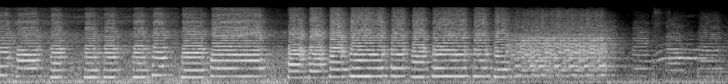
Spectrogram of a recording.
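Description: Tour bus's multi-tone 'telolet' horn playing a quick tune of stepped notes for about six seconds. Near the end a softer horn tone rises, holds and falls.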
